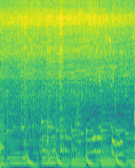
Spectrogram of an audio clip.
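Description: Whole spices and tomato fry in a hot pan, a loud continuous sizzle with intermittent scraping stirs and clinks of a utensil against the pan.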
